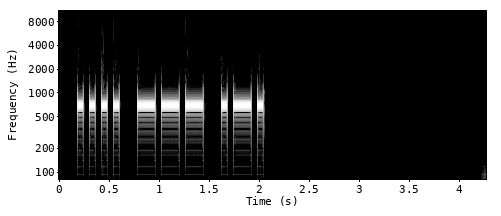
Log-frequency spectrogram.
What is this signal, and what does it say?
Morse code, heard as a keyed tone, about 20 wpm, 700 Hz. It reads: HOR
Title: USA Call Sign Postfixes - 3 Letters 20wpm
